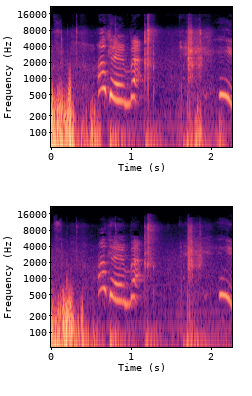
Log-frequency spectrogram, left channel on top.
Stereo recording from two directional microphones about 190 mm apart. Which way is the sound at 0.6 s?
15° left (ahead or behind).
